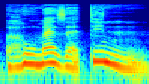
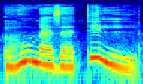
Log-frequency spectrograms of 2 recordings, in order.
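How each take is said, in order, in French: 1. Le mot se termine par un son N. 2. Le mot se termine par un son L. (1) "et non pas humazatin" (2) "Donc humazatil"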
